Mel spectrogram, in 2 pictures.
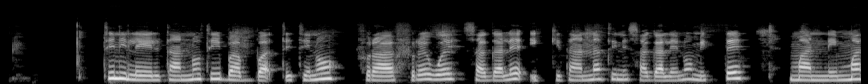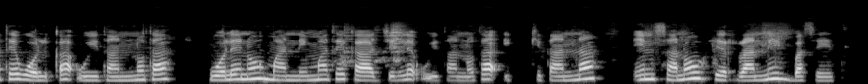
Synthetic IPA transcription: t̪ɪnɪle̞ːlt̪ɐnːɔt̪ɪbɐbːɐt̪ʼːɪt̪ɪnɔ | fɪɾaːfɪɾɛwɔsɐɡɐlɛʔɪkːɪt̪ɐnːɐt̪ɪnɪsɐɡɐlɛnɔmɪt̪ːɛmɐnːɪmːɐt̪ɛwɔlkʼːɐʔʊjt̪ɐnːɔt̪ɐ | wɔlɛnɔmɐnːɪmːɐt̪ɛkaːd͡ʒːɪlːɛʔʊ̰jt̪ɐnːɔt̪ɐʔɪkːɪt̪ɐnːɐ | ʔɪnsɐnɔhɛrːɐnːɪbɐse̞ːt̪

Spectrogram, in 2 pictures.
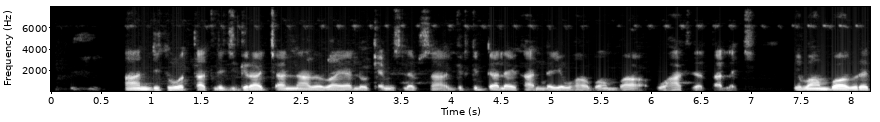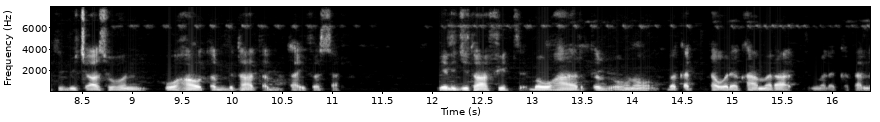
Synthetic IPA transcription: ʔand̪it̪wɔt̪ʼːat̪lɨd͡ʒɡɨɾat͡ʃʼːanːaβəβajalːəwkʼɛmɨsləβsaɡɨd̪ɡɨd̪ːalajkʰalːəjɛwɔhawbambawɔhat̪ʰɨt̪ʼət̪ʼːalːə̰t͡ʃː | jɛβambawβɨɾət̪bɨt͡ʃʼasiho̞n | wɔɦawt̪ʼəbːɨt̪ʰat̪ʼəbːɨt̪ʰajɪfəsːa̰l | jɛlɨd͡ʒɪt̪ʰafit̪bəwɔɦaɨɾt̪ʼɨβho̞no̞bəkʼət̪ʼːɨ̥t̪ʰawɔd̪əkʰaməɾat̪ʰɨmːələkːət̪ʰalːət͡ʃː

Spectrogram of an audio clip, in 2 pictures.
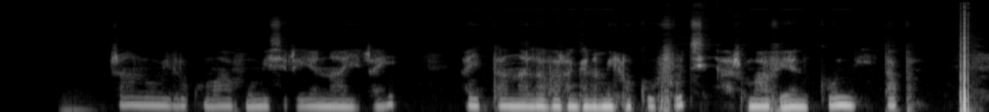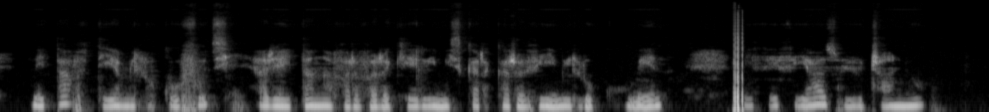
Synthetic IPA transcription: ʈ͡ʂanumilukumavumisireanəiɾaj | ahit̪anəlavaɾaŋɡanəmilukufut͡si̥aɾimavianikʰunit̪apu̥ | nit̪afud̪̥iəmilukufut͡si̥aɾiait̪anəv̥aɾavaɾakʰelimisi̥kaɾakaɾavimiluku̥menə̥ | mifefiaziuʈ͡ʂani

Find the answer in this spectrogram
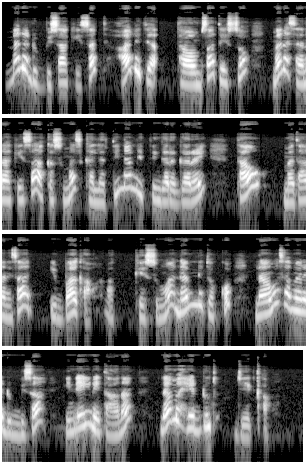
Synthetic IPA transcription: mɐnɐd̪ʊbːɪsaːke̞ːsːɐt̪ːɪ̥haːlɪt̪ | t̪aːʔɔmsaːt̪eːsːoː | mɐnɐsɐnaːke̞ːsːaɐkːɐsʊmɐskɐlːɐt̪ːiːnɐmɐɪt̪ːiːŋɡɐɾɡɐɾɐ | t̪aːʔɔ | mɐt̪aːnɪsaː | ᶑɪbːaːkʼɐbɐ | ke̞ːsːʊmːaːnɐmnɪt̪ɔkːɔ | naːmɔsɐmɐnɐd̪ʊbːɪsaː | hɪnᶑeːjnɛt̪aːnaːnː | ɐmɐɦɛd̪ːuːt̪ʊ̥ | d͡ʒe̞ːkʼːɐbɐ

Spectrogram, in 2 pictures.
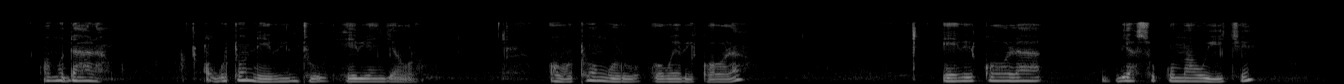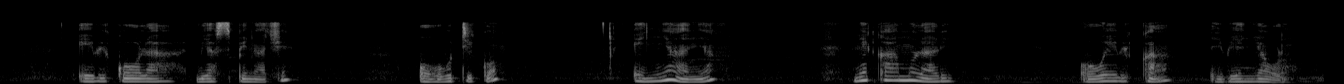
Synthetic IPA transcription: o̞mudala | oɡutoːnde̞ːβiːntʰue̞βje̞ːɲɟa̰wṵlo̞ | oβutʰuːŋɡuluoβwe̞ːβiko̞la | e̞βiko̞la | βjasukumawici | e̞βiko̞laβjasi̥pinaci | oβutiko̞ | e̞ɲːaːɲa | ne̞kaːmulali | owe̞ːβika | eβje̞ːɲɟawulo̞

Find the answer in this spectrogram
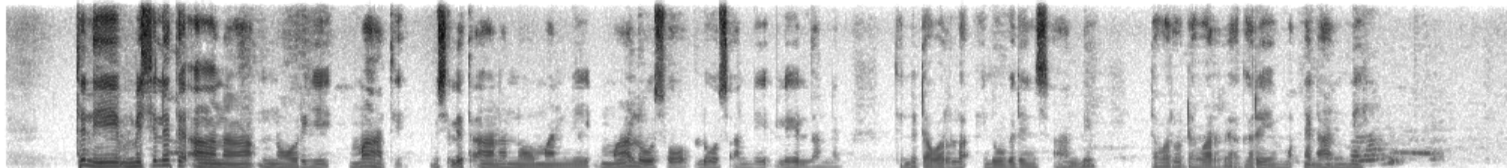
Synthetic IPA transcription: t̪ɛnimisilɛt̪ɛʔaːnanoːɾi | maːt̪i | misilɛt̪ɛaːnanoːmanːimaːloːsɔloːsanːilɛːlːanːɛl | t̪ɛnɛda̰wa̰ɾɔla̰ʔiluːɡad̪ɛnsa̰ːnːi | d̥a̰wa̰ɾɔ̰dawarːɛ̰a̰ɡaɾʔɛmɔ̰ʔɛnahanːi

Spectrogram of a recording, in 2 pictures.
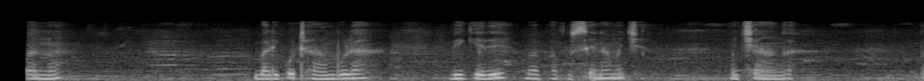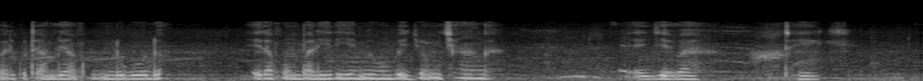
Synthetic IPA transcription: βano̞ | βalikutʰaːmbula | βiɡe̞ɾeβavakuse̞nam | mucaːŋɡa | βalikuta̰ːmbuliɾamuluɡuːdo̞ | e̞ɾakumbaleɾije̞ːmiɾuːmbe̞ɟo̞ːmucaːŋɡa | eɟe̞βa | tʰeːke̥

